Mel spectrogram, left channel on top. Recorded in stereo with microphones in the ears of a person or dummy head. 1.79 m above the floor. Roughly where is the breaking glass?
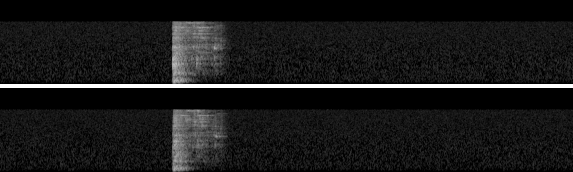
Left.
